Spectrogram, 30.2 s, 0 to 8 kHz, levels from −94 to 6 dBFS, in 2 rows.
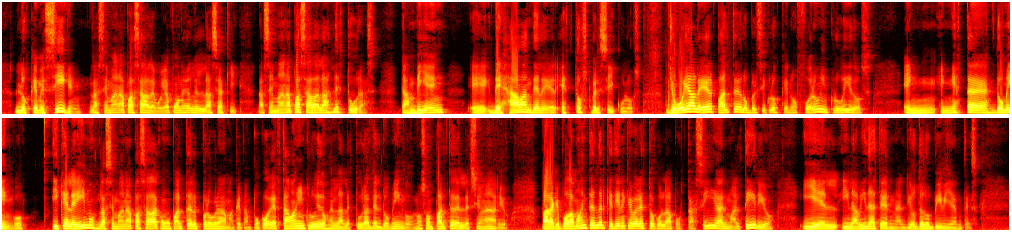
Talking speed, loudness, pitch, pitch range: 180 wpm, -16 LUFS, 135 Hz, 125-150 Hz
